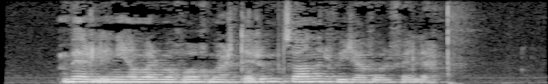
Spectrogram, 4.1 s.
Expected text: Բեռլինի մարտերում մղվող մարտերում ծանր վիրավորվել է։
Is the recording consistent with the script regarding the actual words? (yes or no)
no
